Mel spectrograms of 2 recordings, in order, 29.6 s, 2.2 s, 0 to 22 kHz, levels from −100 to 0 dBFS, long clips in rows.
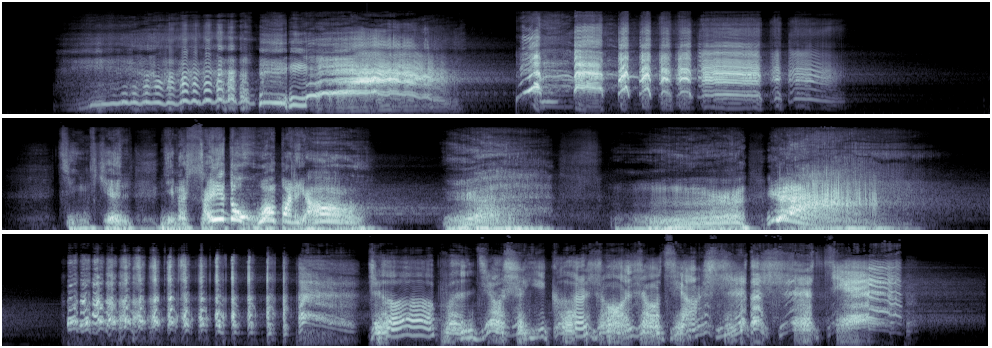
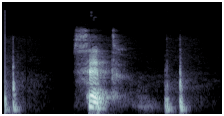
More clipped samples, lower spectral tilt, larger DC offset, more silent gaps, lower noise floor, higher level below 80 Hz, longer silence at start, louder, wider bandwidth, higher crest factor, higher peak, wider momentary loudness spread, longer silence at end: neither; second, -3.5 dB/octave vs -5.5 dB/octave; neither; second, none vs 0.53-0.71 s; first, -88 dBFS vs -43 dBFS; first, -32 dBFS vs -62 dBFS; first, 0.9 s vs 0 s; about the same, -18 LUFS vs -20 LUFS; first, 15.5 kHz vs 9.4 kHz; about the same, 20 dB vs 24 dB; about the same, 0 dBFS vs -2 dBFS; second, 19 LU vs 22 LU; first, 0.85 s vs 0.35 s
